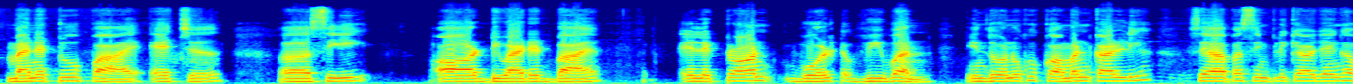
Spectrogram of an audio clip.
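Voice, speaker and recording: A man's voice: fairly high pitch, a bit bright, clear, resonant tone. A man with an Indian accent working through a physics problem step by step as a tutor, explaining as he mixes Hindi and English.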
